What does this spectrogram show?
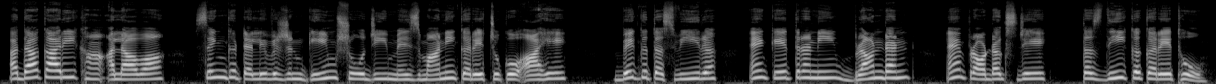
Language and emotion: Sindhi, neutral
